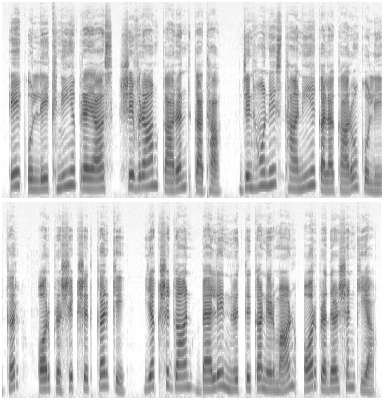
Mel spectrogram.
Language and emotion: Hindi, neutral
